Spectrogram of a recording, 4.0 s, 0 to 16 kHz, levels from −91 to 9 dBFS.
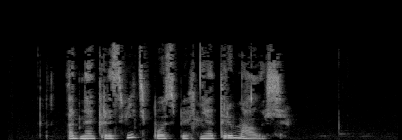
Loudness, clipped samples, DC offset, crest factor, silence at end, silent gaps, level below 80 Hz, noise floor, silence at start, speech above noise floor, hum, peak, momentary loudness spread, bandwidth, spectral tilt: -28 LUFS; under 0.1%; under 0.1%; 18 dB; 1.15 s; none; -70 dBFS; -74 dBFS; 0.65 s; 47 dB; none; -12 dBFS; 5 LU; 11.5 kHz; -4 dB/octave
